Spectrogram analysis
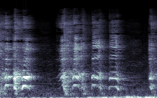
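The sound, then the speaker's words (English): A person fakes a series of exaggerated, theatrical coughs, several harsh bursts in quick succession with brief pauses between, fairly loud with no talking. “And then I would cough dramatically.”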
